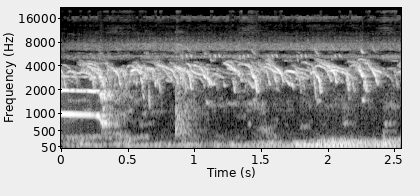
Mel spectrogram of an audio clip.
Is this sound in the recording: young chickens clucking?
yes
